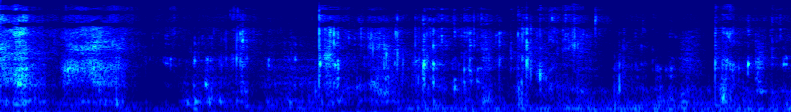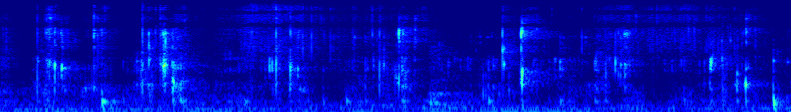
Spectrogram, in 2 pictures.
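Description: A person biting into and chewing a mouthful of cheeseburger pizza close to the microphone, with many small mouth clicks and crackles of the crust.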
